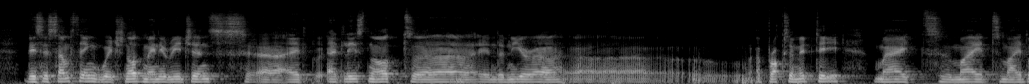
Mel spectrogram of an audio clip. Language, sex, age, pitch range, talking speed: English, male, 50-69, 115-130 Hz, 130 wpm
